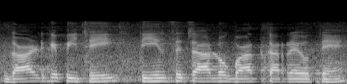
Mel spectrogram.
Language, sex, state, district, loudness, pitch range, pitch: Hindi, male, Uttar Pradesh, Lucknow, -14 LUFS, 130-145 Hz, 140 Hz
